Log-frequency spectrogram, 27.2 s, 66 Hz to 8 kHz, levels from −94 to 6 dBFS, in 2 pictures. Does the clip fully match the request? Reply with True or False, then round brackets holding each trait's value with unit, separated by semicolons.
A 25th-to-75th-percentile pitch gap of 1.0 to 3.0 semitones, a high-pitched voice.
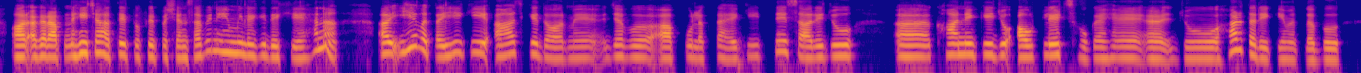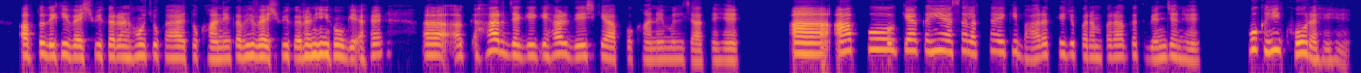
False (4.0 semitones; 205 Hz)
